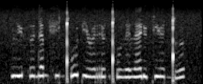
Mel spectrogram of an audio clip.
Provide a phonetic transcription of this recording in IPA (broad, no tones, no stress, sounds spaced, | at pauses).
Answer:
lʲ ʉ h ɨ d ɛ b fʲ ʉ ǃʼ u pʲ ɛ ɹ ʏ r ʏ ǃʼ u ð e ð ɛ ɾʲ u kʲ ʉ ɪ̯ ɡ͡ǃ ɵ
